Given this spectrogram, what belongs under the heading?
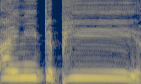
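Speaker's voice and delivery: put-on shrill, very high, very loud toddler shriek. Parent retelling a church service, mimicking Hazel screaming during the quiet before prayers. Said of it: "you just hear Hazel start screaming".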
